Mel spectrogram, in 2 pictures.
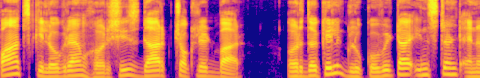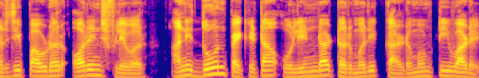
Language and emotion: Goan Konkani, neutral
